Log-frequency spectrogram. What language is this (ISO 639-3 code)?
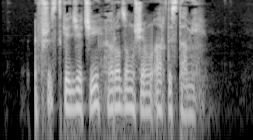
pol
